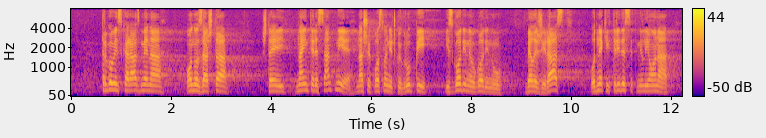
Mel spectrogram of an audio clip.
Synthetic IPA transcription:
t̪r̩ɡo̞ʋinskaɾazmenao̞no̞zaʃt̪a | ʃt̪ajenajint̪e̞ɾe̞sant̪nije̞naʃo̞jpo̞slˠanit͡ʃko̞jɡɾuːpiː | zɡo̞d̪ineuɡo̞d̪inu | be̞le̞ʒiɾaːst̪ | o̞d̪nekixt̪ɾiːd̪e̞se̞t̪milio̞ːna

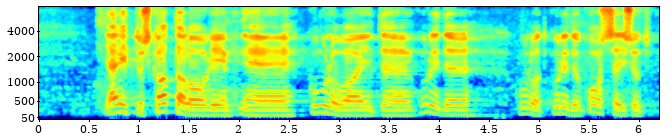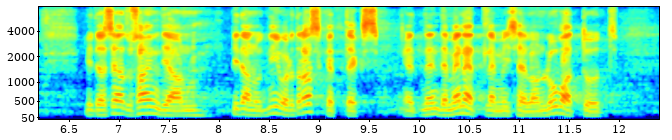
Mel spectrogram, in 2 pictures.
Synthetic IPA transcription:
jælʲit̪ːˑuskɑt̪ːˑɑlo̞ːɡ̥i | kuːluvɑjd̪̥kuɾid̪ | kuːluvɑd̪̥kuɾid̪euko̞ːsːe̞jsud̪̥ | mid̪̥ɑse̞ɑd̪usɑnʲd̪jɑo̞n | pid̪ɑnud̪niːvɤrd̪rɑske̞t̪ːˑe̞ks | e̞t̪ne̞nd̪e̞me̞ne̞t̪le̞mise̞lo̞nlub̥ɑt̪ːˑud̪̥

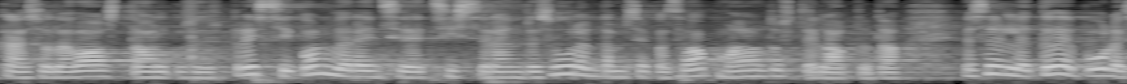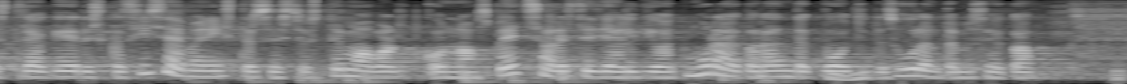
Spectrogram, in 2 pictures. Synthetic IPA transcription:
kæːso̞le̞vɑːst̪ɑɑlɡ̥use̞spre̞sːiko̞nve̞ɾe̞nʲt̪sile̞t̪sisːe̞ɾænd̪̥e̞suːɾe̞nd̪ɑmise̞ɡ̥ɑsɑːb̥mɑjɑnd̪̥ust̪e̞lɑvd̪̥ɑd̪̥ɑ | jɑse̞lːe̞t̪ɤ̞e̞po̞ːle̞st̪re̞ɑɡ̥e̞ːɾiskɑsise̞minist̪erse̞st̪just̪e̞mɑvɑlt̪̚ko̞nːɑspe̞t̪siɑlist̪id̪̥jælɡ̥ivɑd̪muɾe̞ɡ̥ɑɾænd̪̥e̞kvo̞ːt̪ˑid̪̥e̞suːɾe̞nd̪̥ɑmise̞ɡ̥ɑ

